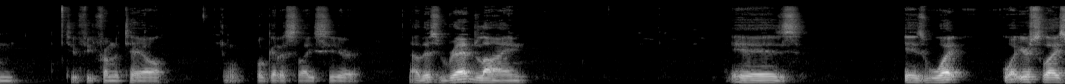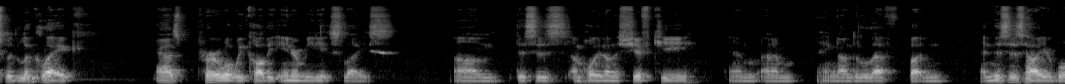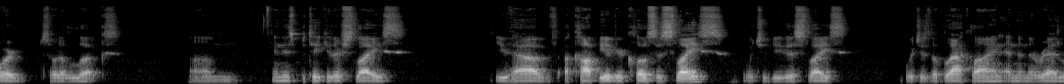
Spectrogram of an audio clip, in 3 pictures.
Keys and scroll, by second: 7.6 Down, 7.8 Down, 7.9 Down, 8.1 Down, 8.2 Down, 8.3 Down, 8.6 Down.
